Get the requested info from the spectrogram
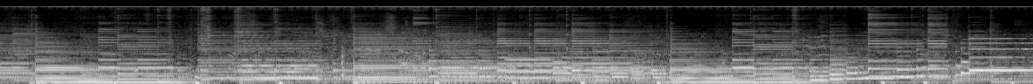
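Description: Acoustic and electric guitars playing an instrumental passage together, strummed chords under a melody line, with one note gliding upward about eight seconds in.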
